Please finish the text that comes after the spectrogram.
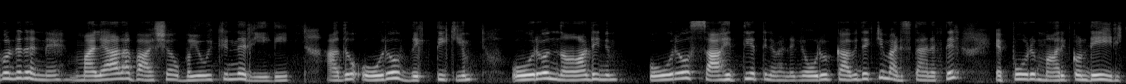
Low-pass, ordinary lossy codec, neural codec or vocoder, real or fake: none; none; codec, 16 kHz, 0.8 kbps, ZipCodec; fake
